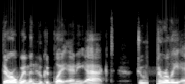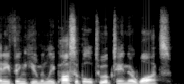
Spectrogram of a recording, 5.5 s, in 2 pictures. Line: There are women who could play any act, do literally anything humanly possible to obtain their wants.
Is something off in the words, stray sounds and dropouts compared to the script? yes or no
yes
